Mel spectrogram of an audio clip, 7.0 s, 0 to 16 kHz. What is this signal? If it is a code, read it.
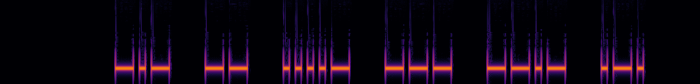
Morse code, heard as a keyed tone, about 20 wpm, 700 Hz. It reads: K M 4 O Q R
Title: 238 Lesson 38g - Letter q - Call Signs 20wpm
